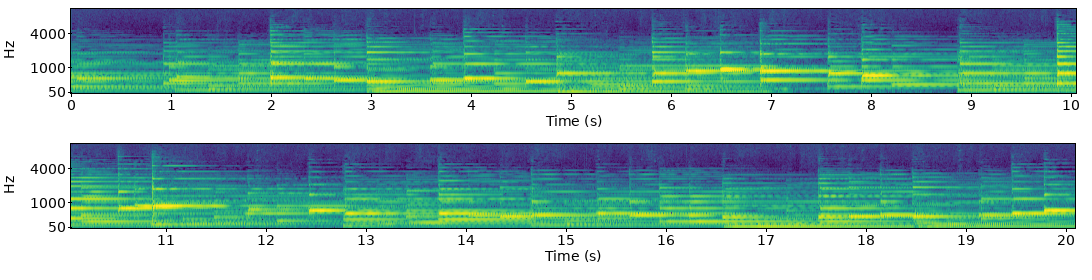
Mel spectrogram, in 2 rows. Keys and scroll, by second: 13.4-14.6 typing, 14.7 Return.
